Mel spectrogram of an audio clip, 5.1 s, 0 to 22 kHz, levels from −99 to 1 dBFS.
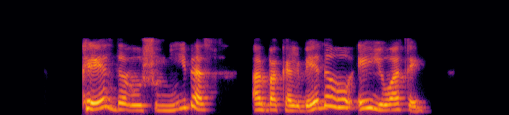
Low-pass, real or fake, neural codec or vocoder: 5.4 kHz; fake; codec, 16 kHz, 4 kbps, X-Codec, HuBERT features, trained on general audio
